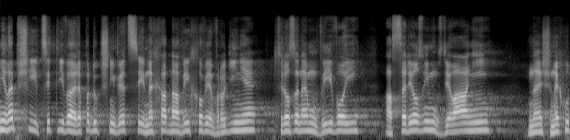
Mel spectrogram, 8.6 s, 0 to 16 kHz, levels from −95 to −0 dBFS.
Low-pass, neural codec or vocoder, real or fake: 10.8 kHz; codec, 24 kHz, 1.2 kbps, DualCodec; fake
